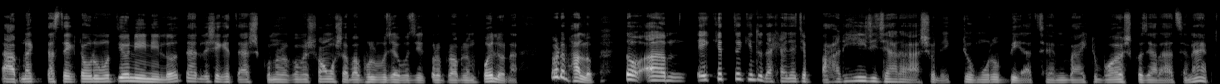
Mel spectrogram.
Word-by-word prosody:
আপনার 130 +2 -1
কাছে 125 +1 -1
একটা 120 +2 -5
অনুমতি 135 +2 +2
নিয়ে 140 -2 +7
নিলো। 120 0 +3
তাহলে 140 -5 -3
সেক্ষেত্রে 125 -4 -3
আস 115 - -4
কোনো 110 0 -3
রকমের 115 +1 -5
সমস্যা 125 -1 0
বা, - - +2
ভুল 115 0 +1
বোঝাবুঝির 105 -3 -2
কোনো 105 - 0
প্রবলেম 100 0 -2
হইলো 135 -5 +6
না। - - -9 0.4
ওটা - - +6
ভালো। - - +6 0.4
তো 235 - +11 0.2
অ্যাম 190 -1 +6 0.4
এক্ষেত্রে 245 +4 0
কিন্তু 220 -3 +1
দেখা 135 +2 -6
যায় 140 -1 -3
যে - - +2 0.2
বাড়ির 145 +9 -2
যারা 125 -2 -3
আসলে 100 -2 -5
একটু 120 - -7
মুরুব্বি 110 -1 -2
আছেন, 100 -2 -10
বা 105 - -6
একটু 110 - -13
বয়স্ক 115 +1 0
যারা 100 -2 -6
আছেন। 100 - -7
হ্যাঁ? 160 -1 -1
120 Hz, 195 wpm, -27 LUFS, 110-140 Hz, 0.4 s, তো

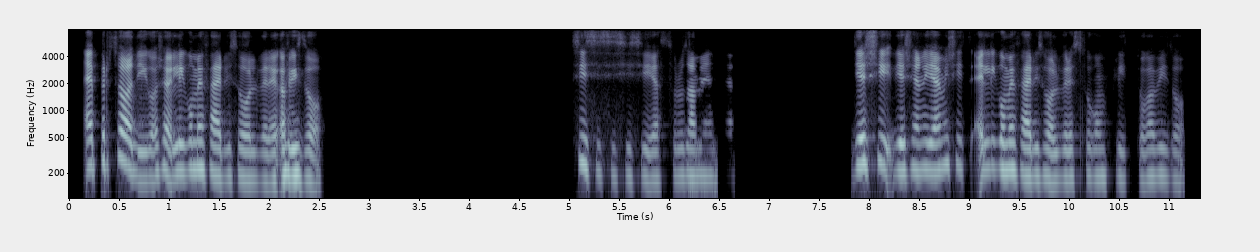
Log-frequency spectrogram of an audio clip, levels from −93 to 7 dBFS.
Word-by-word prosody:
Eh 235 +1 +6
perciò 270 0 +4
dico 175 -1 -3
cioè 210 -3 +4
lì 210 +1 +3
come 225 0 0
fai 200 -2 +3
a - - +4
risolvere, 175 -2 -3
capito? 185 -1 +1 2.5
Sì, 260 -2 -2
sì, 210 -2 -12
sì, 190 -1 -15
sì, 190 0 -14
sì, 175 -1 -8
assolutamente. 185 +1 -7 1.2
Dieci 245 0 +3
dieci 215 +1 0
anni 220 +1 +1
di 215 - +5
amiciz 235 +2 +1
e - - +2
lì 225 - -3
come 220 -1 +1
fai 195 - +2
a 185 - +7
risolvere 180 -1 -4
'sto 180 +1 -13
conflitto, 180 -2 -13
capito? 185 -1 -9
190 Hz, 160 wpm, -25 LUFS, 180-220 Hz, 2.5 s, a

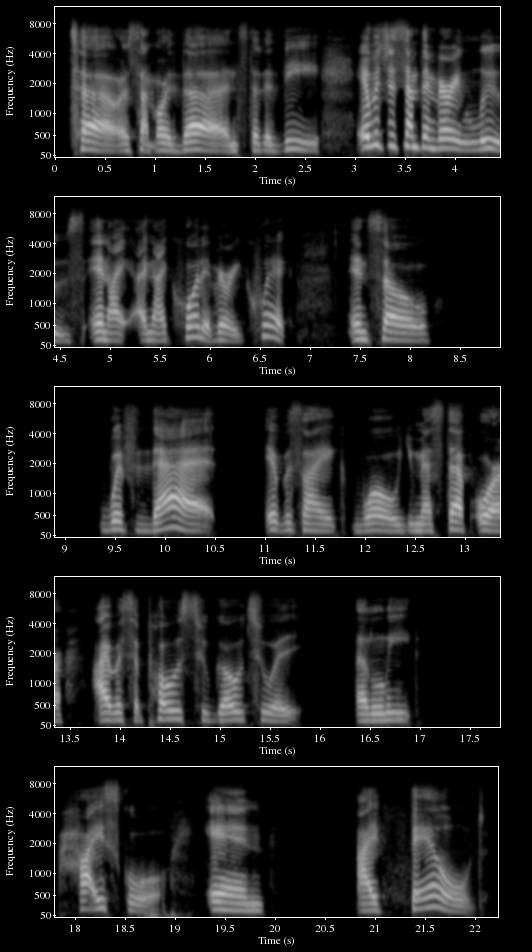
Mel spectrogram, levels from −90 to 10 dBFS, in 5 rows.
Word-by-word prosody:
ta 350 -2 +5
or 305 - -2
something - - -2
or, 165 -1 +2
"the," 180 - +5
instead 165 - -5
of, 145 -2 -6
"the." 185 -4 -7 0.3
It 235 - +8
was 290 +2 +1
just 265 -2 -1
something 235 -5 +5
very 210 -2 +5
loose, 170 -4 -3
and 180 -1 +3
I 165 0 +1 0.2
I - - 0
and 165 +1 -4
I 160 0 -2
caught 230 +8 -2
it - - -1
very - - -2
quick, 255 -2 -5 0.6
and 180 -1 0
so 160 -5 +1 1.1
with 180 +3 -3 0.2
that, 390 - +5 0.5
it 180 -3 -2
was 165 0 -13
like, 150 -4 -4
"Woah, 150 -1 -2
you 150 - -12
messed 150 +3 -6
up." 175 -3 +6
Or 150 -3 +3 0.3
I 165 - +6
was 170 0 -6
supposed 190 -1 -3
to 170 - -12
go 160 +3 -1
to 165 -4 -7
a 140 - -8 0.6
elite 155 +2 -3 0.9
high 195 +1 +1
school, 445 - -10 0.4
and 160 -4 +2 0.9
I 155 0 +2 0.3
failed 195 - -2
170 Hz, 130 wpm, -24 LUFS, 155-205 Hz, 1.1 s, It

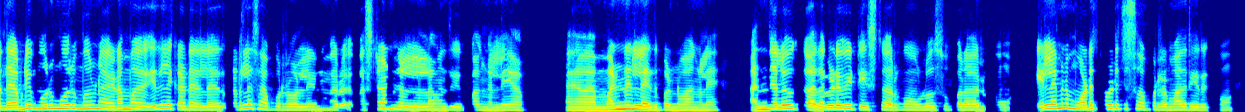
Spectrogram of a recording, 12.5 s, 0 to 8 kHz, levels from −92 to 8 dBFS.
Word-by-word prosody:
அது 240 +2 +2
அப்டியே 270 +5 +2
மொறு 265 +2 +3
மொறு 280 -1 +3
மொறுன்னு 260 -1 +2
ஆயிடும். 225 +1 +2
நம்ம 235 0 +2 0.2
எதுல 275 +3 +1
கடல 210 -1 0 0.2
கடல 270 +6 -1
சாப்டுறோம் 205 -3 -3
இல்லையா? 200 +1 -4
இந்த 205 - -9
மாரி, 185 -2 -4
பஸ் 200 - -7
ஸ்டாண்டுகள்லல்லாம் 215 -4 0
வந்து 195 -1 -5
விப்பாங்க 190 -1 -8
இல்லையா? 185 +1 -3 0.5
அ - - -2 0.4
மண்ணுல 230 +2 +6
இது 190 - -4
பண்ணுவாங்களே! 190 -1 -3 0.4
அந்த 225 +3 +2
அளவுக்கு 260 -2 +2
அதவிடவே 250 +5 +3
டேஸ்டா 220 0 -2
இருக்கும். 195 +1 -6
அவ்ளோ 195 +3 -3
சூப்பரா 205 -1 -3
இருக்கும். 180 -1 -14 0.3
எல்லாமே 290 +4 +5
நம்ம 280 -5 +2
ஒடச்சு 260 +3 0
ஒடச்சு 270 -1 -2
சாப்டுற 225 -3 -4
மாரி 200 0 -1
இருக்கும். 180 0 -11
215 Hz, 185 wpm, -24 LUFS, 200-245 Hz, 0.5 s, மண்ணுல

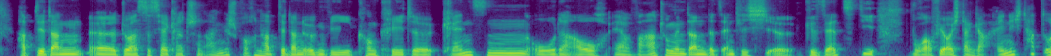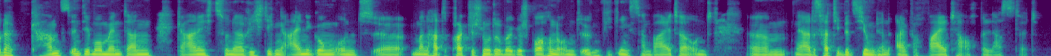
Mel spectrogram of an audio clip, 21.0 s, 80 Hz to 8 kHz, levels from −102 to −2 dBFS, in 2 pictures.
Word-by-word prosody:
habt - - -5
ihr 115 - +7
dann 100 0 +3
äh, 100 -1 +3
du 105 0 +3
hast 105 +3 -2
es 120 - -5
ja 105 - +2
grad 105 0 -6
schon - - -8
angesprochen, 120 - -5
habt 100 -1 -2
ihr - - +3
dann 90 0 +2
irgendwie 95 -1 0
konkrete 95 -3 -1
Grenzen 120 0 +1
oder 95 -1 -1
auch 95 +2 -1
Erwartungen 100 - -1
dann 100 -1 +3
letztendlich, 100 +1 -2
äh, - - -2 0.2
gesetzt, - - -1
die 105 -3 -1 0.3
worauf - - 0
ihr - - +6
euch 95 0 +2
dann 90 - -3
geeinigt 150 - -2
habt 200 -6 -8
oder 140 -5 +1
kam's 115 +4 0
in 110 -1 +1
dem 105 -2 +2
Moment 100 0 +4
dann 95 0 +3 0.2
gar 85 +2 +1
nicht 95 0 +3
zu 95 - -2
'ner 90 -1 +3
richtigen 95 -1 0
Einigung 95 +1 +3
und, 95 -1 -1
äh, 90 0 -1
man 95 -1 +1
hat - - +1
praktisch - - +1
nur 105 - +5
drüber 95 -3 +3
gesprochen 100 +2 +2
und 90 -1 0
irgendwie 90 -3 -3
ging's 95 -2 -1
dann 90 -3 -5
weiter 85 +3 -1
und, 90 -3 -4 0.3
ähm, 85 -2 -1
ja, 90 -1 +2
das - - -3
hat - - +2
die - - 0
Beziehung 95 -4 +2
dann 90 - -2
einfach 85 -4 -3
weiter 85 +1 0
auch - - -12
belastet? 80 0 -10
95 Hz, 195 wpm, -22 LUFS, 90-105 Hz, 0.3 s, ihr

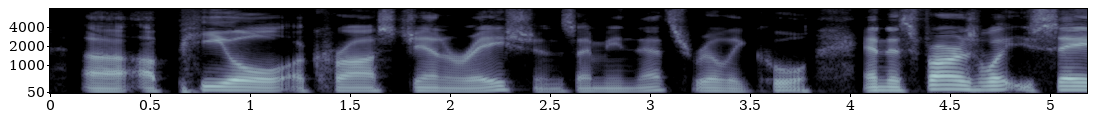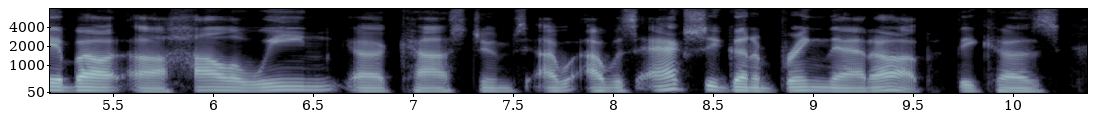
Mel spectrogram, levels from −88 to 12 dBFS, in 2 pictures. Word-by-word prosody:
uh, 90 -1 0
appeal 110 +3 +1
across 105 -1 -2
generations. 95 -3 -4
I 90 - -6
mean, 90 0 -8
that's 115 +4 -8
really 95 -5 -4
cool. - - -5 0.3
And 115 +1 +3
as 110 - 0
far 155 0 +7
as 145 - +3
what 140 +2 +2
you - - -7
say 130 +2 +5
about, 115 -2 +5
uh, 95 -1 +2
Halloween, 115 +4 0
uh, 100 -1 +1
costumes, 95 -1 -4
I 100 - -1
wa 110 - -5
I 105 - +2
was 105 -1 -6
actually 145 -4 +1
gonna 110 -1 +2
bring 110 +5 -1
that 100 -1 +1
up 115 +3 +2
because, 95 -2 -3
105 Hz, 180 wpm, -24 LUFS, 95-115 Hz, 0.3 s, far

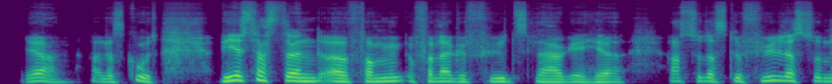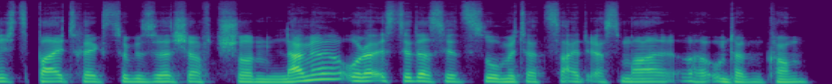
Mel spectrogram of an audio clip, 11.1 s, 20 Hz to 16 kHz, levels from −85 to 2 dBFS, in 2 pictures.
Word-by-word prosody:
Ja, 140 -4 0
alles 130 -3 -5
gut. - - +1 0.4
Wie 165 +4 +8
ist 190 +1 +6
das 190 -4 +4
denn, 160 -3 +6
äh, 140 -4 +4
vom 145 +6 +2
von 150 - -1
der 145 - +6
Gefühlslage 130 -1 0
her? 120 0 0 0.3
Hast 150 0 -4
du 160 - -3
das 150 -5 0
Gefühl, 170 +6 0
dass 165 -2 +3
du 155 - -3
nichts 145 0 -4
beiträgst 140 -2 -1
zur 140 - -3
Gesellschaft 135 0 -2
schon 130 -3 -1
lange 210 - +3
oder 165 -4 +3
ist 160 0 -4
dir 160 - +1
das 155 -4 -1
jetzt 140 -1 -5
so 145 -2 -1
mit 130 -1 -3
der 130 -2 -4
Zeit 135 +1 -5
erst 125 +3 -5
mal, 135 0 -2
äh, 155 -5 -6
untergekommen? 120 -1 -4
140 Hz, 205 wpm, -23 LUFS, 130-155 Hz, 0.4 s, Wie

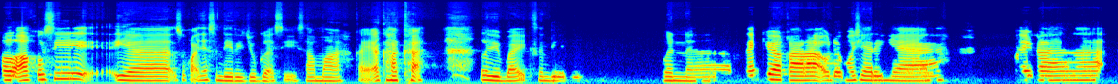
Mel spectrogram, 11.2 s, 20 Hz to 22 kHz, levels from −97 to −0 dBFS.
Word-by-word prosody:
Kalau 215 -2 +6
aku 215 +2 0
sih 275 -1 0 0.5
ya 210 -2 +3 0.5
sukanya 215 0 -5
sendiri 185 -3 -1
juga 175 0 -3
sih - - -11
sama 180 0 -4 0.3
kayak, - - -2
Kakak, 205 -1 +2 0.6
lebih 200 -3 +4
baik 180 +1 -2
sendiri 185 - -4 0.9
bener, 180 -1 -3 0.3
thank 215 +1 -1
you 245 - +6
ya, 225 - +7
Kak, 200 0 +6
udah 200 -1 +1
mau 200 0 -1
sharing 200 -1 +1
ya, 185 -1 +1 0.9
bye, 215 0 +1
Kak. 210 0 0
200 Hz, 135 wpm, -19 LUFS, 185-210 Hz, 0.9 s, ya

